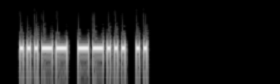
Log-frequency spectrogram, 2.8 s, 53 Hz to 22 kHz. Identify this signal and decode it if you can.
Morse code, heard as a keyed tone, about 32 wpm, 700 Hz. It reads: 37I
